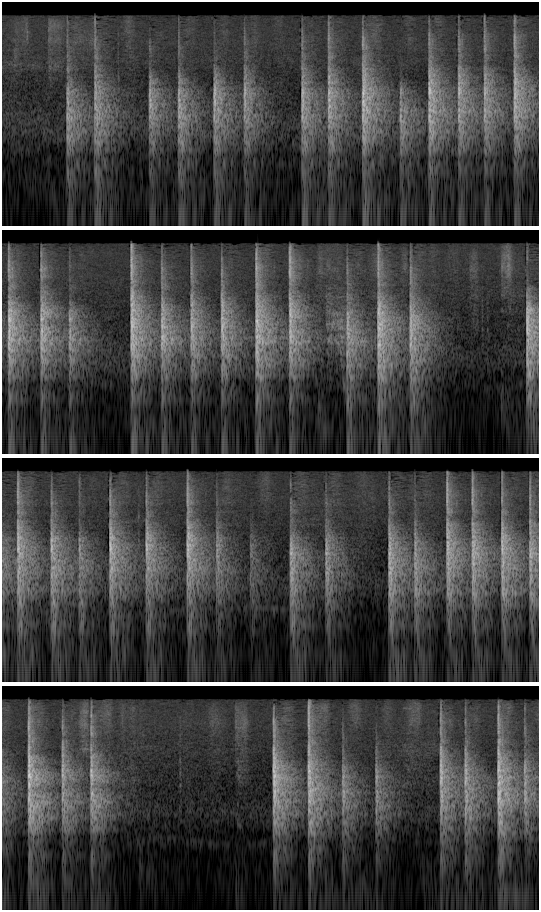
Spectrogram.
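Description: Chalk taps and scrapes rapidly on a blackboard in short bursts.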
